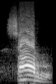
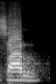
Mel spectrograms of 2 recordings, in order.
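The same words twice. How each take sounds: First: The r is pronounced heavy and thick. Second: The r is pronounced light and thin. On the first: The speaker calls it right. "harus dibaca tebal" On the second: The speaker calls it wrong. "bukan sar"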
